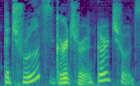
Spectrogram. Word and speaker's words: Gertrude: 英国每日邮报登出最性感名字排行榜，亚历山德罗和斯嘉丽分别获得最性感男名和女名的冠军。And Bob's Gertrude, so it's the emphasis on the first syllable.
